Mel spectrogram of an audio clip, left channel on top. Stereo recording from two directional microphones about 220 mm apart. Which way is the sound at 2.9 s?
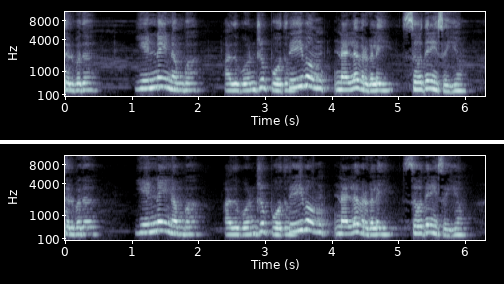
35° left (ahead or behind).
